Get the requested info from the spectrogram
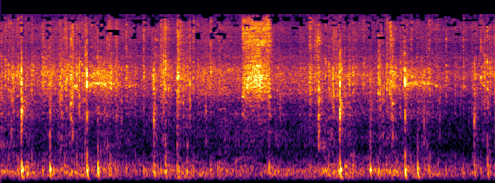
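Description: Automated watch-movement assembly machinery running: a rapid, irregular stream of small mechanical clicks and ticks over a steady hiss, with a few brief louder hissing surges.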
